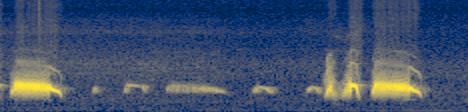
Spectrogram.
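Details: Spotted dove with a loud thổ đồng lure voice for provoking fights: a long mellow coo, a string of soft quiet coos, then a phrase of two short stuttered notes and another long low coo.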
